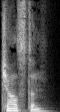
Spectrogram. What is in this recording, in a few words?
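"charleston", British English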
